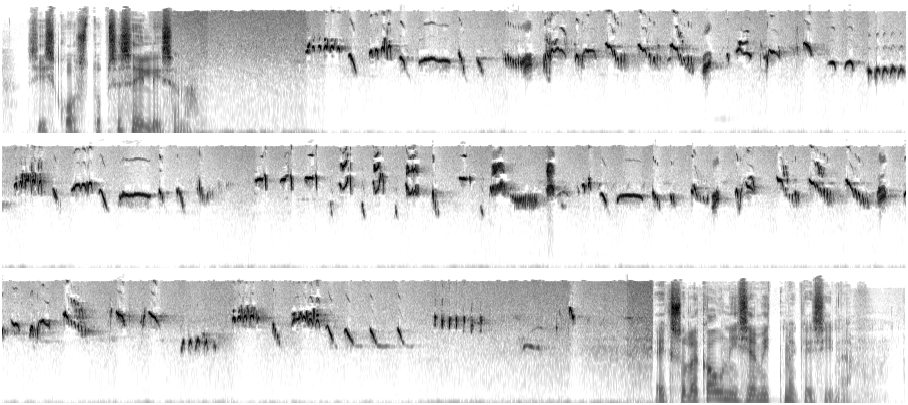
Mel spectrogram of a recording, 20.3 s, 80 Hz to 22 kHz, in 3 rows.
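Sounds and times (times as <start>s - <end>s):
speech: 0.2s - 1.8s, 18.6s - 20.2s
red-backed shrike singing high chirps, chatters and warbling notes: 2.1s - 18.0s.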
